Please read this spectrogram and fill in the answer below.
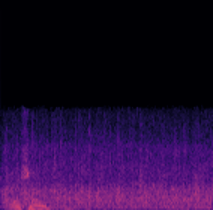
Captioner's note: applause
